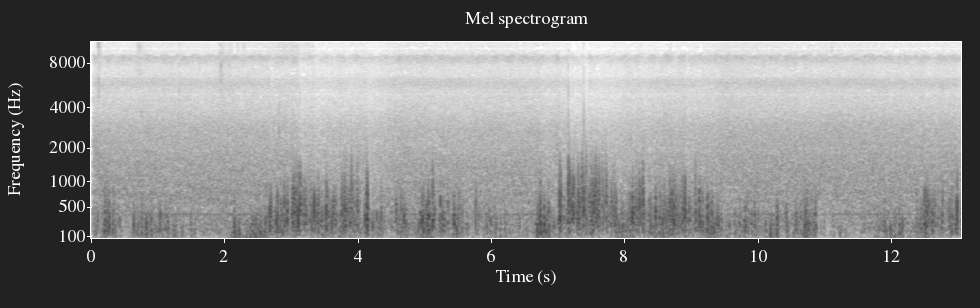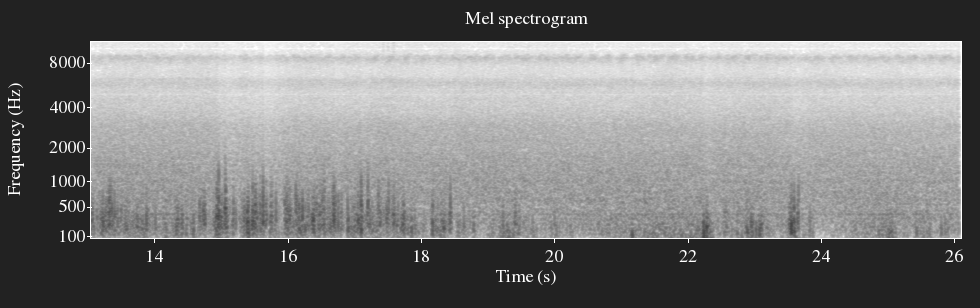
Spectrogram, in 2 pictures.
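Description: Wind buffeting the microphone in irregular gusts over a steady outdoor hiss.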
